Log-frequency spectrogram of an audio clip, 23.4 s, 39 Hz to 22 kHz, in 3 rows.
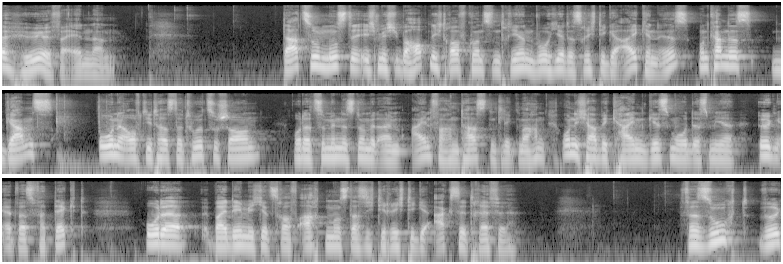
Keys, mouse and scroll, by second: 2.4 middle click, 7.5 middle click, 8.4 g, 12.7 middle click, 16.8 middle click, 21.8 middle click, 22.8 g.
